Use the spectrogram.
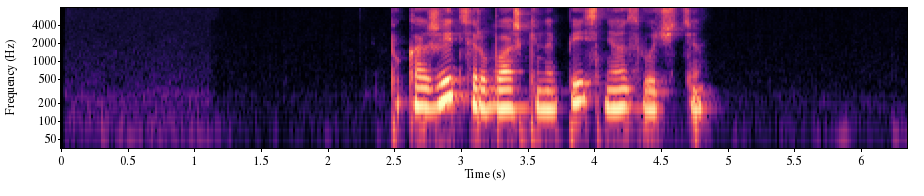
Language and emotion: Russian, neutral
